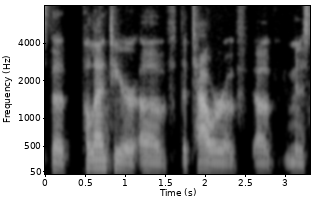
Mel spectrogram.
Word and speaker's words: Palantir: I mean, even I always say it wrong, so I'm going to call it a plantain. The Palantir.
